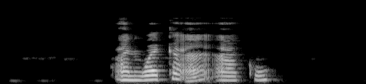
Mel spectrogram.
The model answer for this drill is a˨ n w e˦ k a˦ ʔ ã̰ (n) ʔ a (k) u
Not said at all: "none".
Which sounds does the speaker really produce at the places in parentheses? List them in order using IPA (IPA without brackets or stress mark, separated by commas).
none, k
